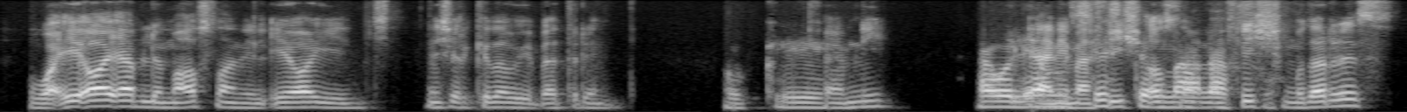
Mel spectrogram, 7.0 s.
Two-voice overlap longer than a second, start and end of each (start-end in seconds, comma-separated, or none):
5.1-6.4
